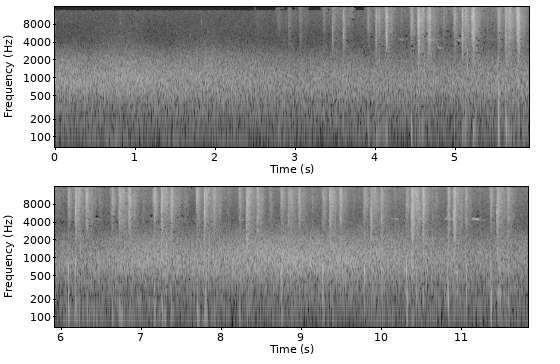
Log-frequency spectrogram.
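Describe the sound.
Hooves of a ridden horse clip-clopping in a steady, even rhythm that grows clear after a few seconds, fairly faint over a constant broad rushing noise.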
